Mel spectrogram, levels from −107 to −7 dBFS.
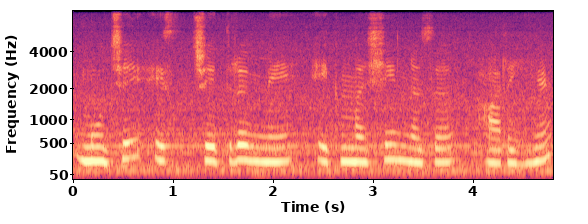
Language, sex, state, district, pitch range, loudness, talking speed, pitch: Hindi, female, Madhya Pradesh, Dhar, 205-230 Hz, -14 LUFS, 125 wpm, 215 Hz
